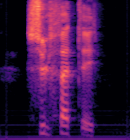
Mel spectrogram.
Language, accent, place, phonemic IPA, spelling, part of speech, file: French, France, Lyon, /syl.fa.te/, sulfater, verb, LL-Q150 (fra)-sulfater.wav
- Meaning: 1. to sulfate 2. to spray copper sulfate solution (as a fungicide) 3. to shoot a gun at someone or something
